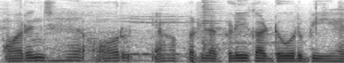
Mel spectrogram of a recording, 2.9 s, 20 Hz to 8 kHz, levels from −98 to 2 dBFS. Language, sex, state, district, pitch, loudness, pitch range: Hindi, male, Uttar Pradesh, Lucknow, 125 Hz, -19 LUFS, 120-135 Hz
